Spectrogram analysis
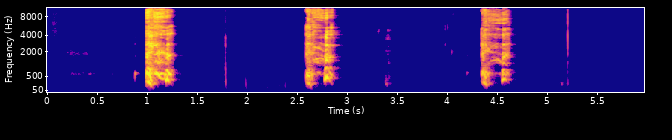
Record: {
  "three_cough_length": "6.0 s",
  "three_cough_amplitude": 25828,
  "three_cough_signal_mean_std_ratio": 0.23,
  "survey_phase": "beta (2021-08-13 to 2022-03-07)",
  "age": "65+",
  "gender": "Female",
  "wearing_mask": "No",
  "symptom_none": true,
  "smoker_status": "Never smoked",
  "respiratory_condition_asthma": false,
  "respiratory_condition_other": false,
  "recruitment_source": "REACT",
  "submission_delay": "1 day",
  "covid_test_result": "Negative",
  "covid_test_method": "RT-qPCR"
}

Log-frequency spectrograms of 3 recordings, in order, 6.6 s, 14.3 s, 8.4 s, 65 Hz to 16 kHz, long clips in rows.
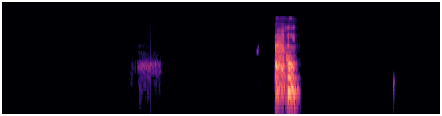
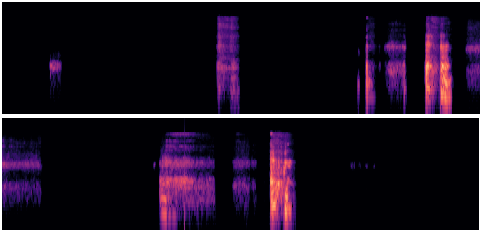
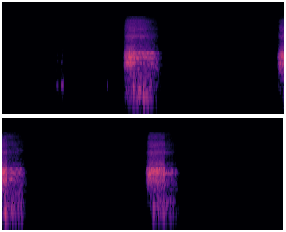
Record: {
  "cough_length": "6.6 s",
  "cough_amplitude": 31538,
  "cough_signal_mean_std_ratio": 0.15,
  "three_cough_length": "14.3 s",
  "three_cough_amplitude": 28252,
  "three_cough_signal_mean_std_ratio": 0.17,
  "exhalation_length": "8.4 s",
  "exhalation_amplitude": 2083,
  "exhalation_signal_mean_std_ratio": 0.28,
  "survey_phase": "beta (2021-08-13 to 2022-03-07)",
  "age": "45-64",
  "gender": "Female",
  "wearing_mask": "No",
  "symptom_new_continuous_cough": true,
  "symptom_runny_or_blocked_nose": true,
  "symptom_shortness_of_breath": true,
  "symptom_sore_throat": true,
  "symptom_diarrhoea": true,
  "symptom_fatigue": true,
  "symptom_headache": true,
  "symptom_change_to_sense_of_smell_or_taste": true,
  "symptom_loss_of_taste": true,
  "symptom_onset": "2 days",
  "smoker_status": "Ex-smoker",
  "respiratory_condition_asthma": true,
  "respiratory_condition_other": false,
  "recruitment_source": "Test and Trace",
  "submission_delay": "2 days",
  "covid_test_result": "Positive",
  "covid_test_method": "RT-qPCR",
  "covid_ct_value": 16.7,
  "covid_ct_gene": "ORF1ab gene",
  "covid_ct_mean": 17.2,
  "covid_viral_load": "2400000 copies/ml",
  "covid_viral_load_category": "High viral load (>1M copies/ml)"
}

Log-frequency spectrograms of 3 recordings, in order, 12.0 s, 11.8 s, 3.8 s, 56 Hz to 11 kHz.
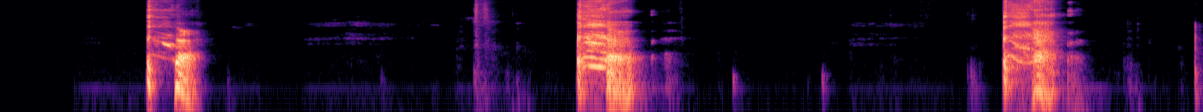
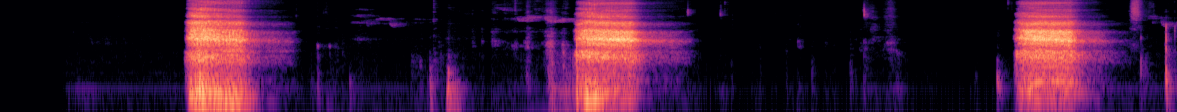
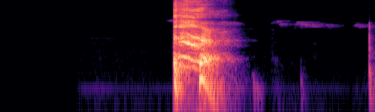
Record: {
  "three_cough_length": "12.0 s",
  "three_cough_amplitude": 30514,
  "three_cough_signal_mean_std_ratio": 0.26,
  "exhalation_length": "11.8 s",
  "exhalation_amplitude": 29616,
  "exhalation_signal_mean_std_ratio": 0.32,
  "cough_length": "3.8 s",
  "cough_amplitude": 30718,
  "cough_signal_mean_std_ratio": 0.27,
  "survey_phase": "beta (2021-08-13 to 2022-03-07)",
  "age": "65+",
  "gender": "Male",
  "wearing_mask": "No",
  "symptom_none": true,
  "smoker_status": "Never smoked",
  "respiratory_condition_asthma": false,
  "respiratory_condition_other": false,
  "recruitment_source": "REACT",
  "submission_delay": "2 days",
  "covid_test_result": "Negative",
  "covid_test_method": "RT-qPCR"
}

